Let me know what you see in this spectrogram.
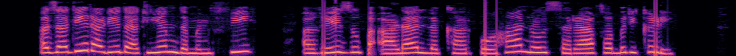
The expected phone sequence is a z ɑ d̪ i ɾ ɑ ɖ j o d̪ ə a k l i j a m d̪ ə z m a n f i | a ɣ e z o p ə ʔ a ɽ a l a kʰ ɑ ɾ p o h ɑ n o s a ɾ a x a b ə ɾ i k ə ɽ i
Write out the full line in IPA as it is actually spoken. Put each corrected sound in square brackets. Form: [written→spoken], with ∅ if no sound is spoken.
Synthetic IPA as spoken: a z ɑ d̪ i ɾ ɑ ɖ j o d̪ ə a k l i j a m d̪ ə [z→∅] m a n f i | a ɣ e z o p ə ʔ a ɽ a l a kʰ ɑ ɾ p o h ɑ n o s a ɾ a x a b ə ɾ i k ə ɽ i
